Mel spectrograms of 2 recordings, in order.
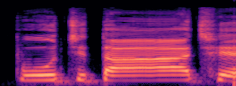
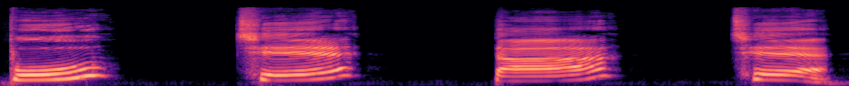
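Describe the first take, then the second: First: Syllables joined into one slow word; blended word. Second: Long drawn-out syllables with pauses between. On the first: Teacher joining the syllables for learners, slowly blended. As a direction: read it as one whole, stretched word. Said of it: "इनको आपस में लाकर पढ़ना है". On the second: Teacher sounding out a word for learners, syllable by syllable. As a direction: sound out each syllable slowly and separately. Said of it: "एक एक अक्षर का उच्चारण करके". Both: Shown as a demonstration.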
